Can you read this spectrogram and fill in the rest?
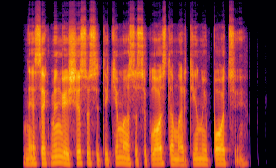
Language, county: Lithuanian, Šiauliai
